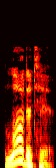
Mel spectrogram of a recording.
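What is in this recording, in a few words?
"laudative", British English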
